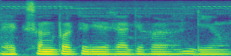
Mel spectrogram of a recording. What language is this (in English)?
Assamese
